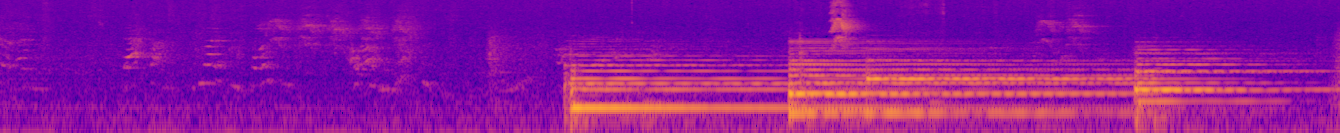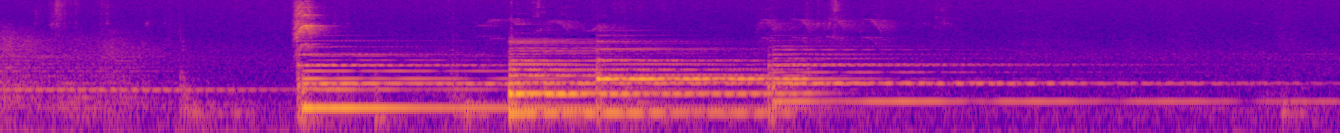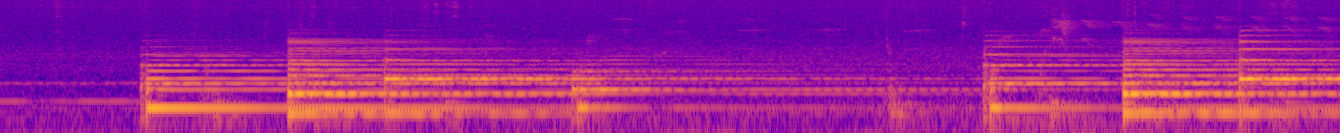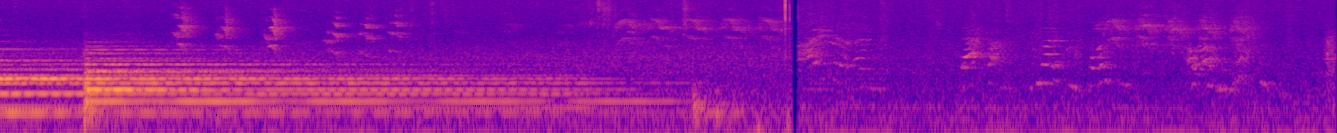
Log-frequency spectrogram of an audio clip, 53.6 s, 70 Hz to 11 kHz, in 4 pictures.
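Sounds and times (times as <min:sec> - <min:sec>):
child playing piano: 0:05.6 - 0:48.1.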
